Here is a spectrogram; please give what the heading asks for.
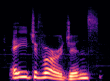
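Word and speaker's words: Age of Z Origins: video age of origins age of origins you don't pronounce the zed is a super addictive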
